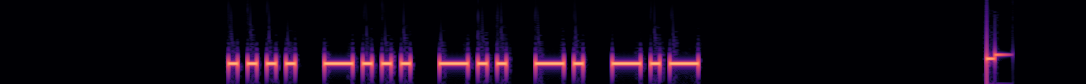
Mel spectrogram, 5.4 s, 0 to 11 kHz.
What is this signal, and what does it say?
Morse code, heard as a keyed tone, about 25 wpm, 700 Hz. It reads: HBDNK
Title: Code Groups - 5 Letters - 25wpm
